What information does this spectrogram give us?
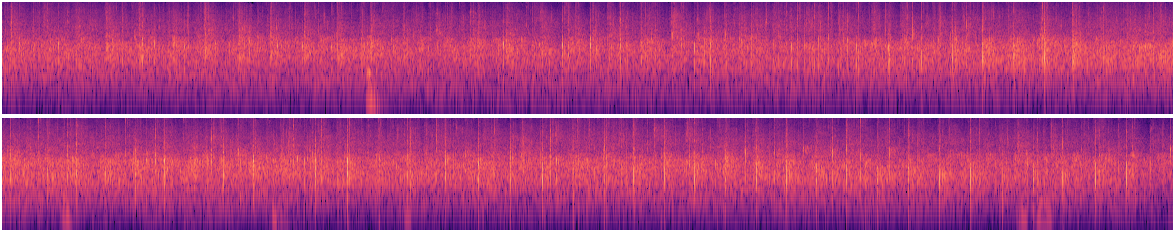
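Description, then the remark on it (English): A large audience in a church claps steadily for over twenty seconds, a dense, sustained wash of applause with a few faint low thumps underneath and no one speaking. “I waited to stop the timer on me until you were done clapping, so I get my full amount of time for the sermon.”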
